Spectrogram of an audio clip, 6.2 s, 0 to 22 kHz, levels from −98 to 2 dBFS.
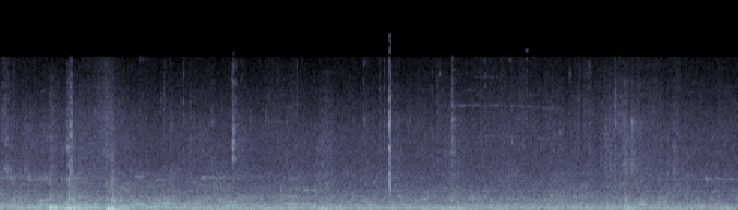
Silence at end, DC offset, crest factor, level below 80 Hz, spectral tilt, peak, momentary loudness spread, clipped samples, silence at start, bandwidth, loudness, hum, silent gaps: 0 s; under 0.1%; 24 dB; -48 dBFS; -5.5 dB/octave; -8 dBFS; 9 LU; under 0.1%; 0 s; 16 kHz; -33 LUFS; none; none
